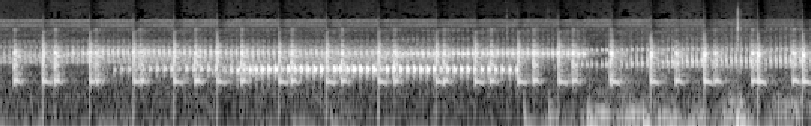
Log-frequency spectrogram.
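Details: Frogs, toads and a tree frog outdoors: a beaded lower trill swells in the middle, a higher rattle runs alongside, and evenly spaced sharp clicks continue to the end.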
